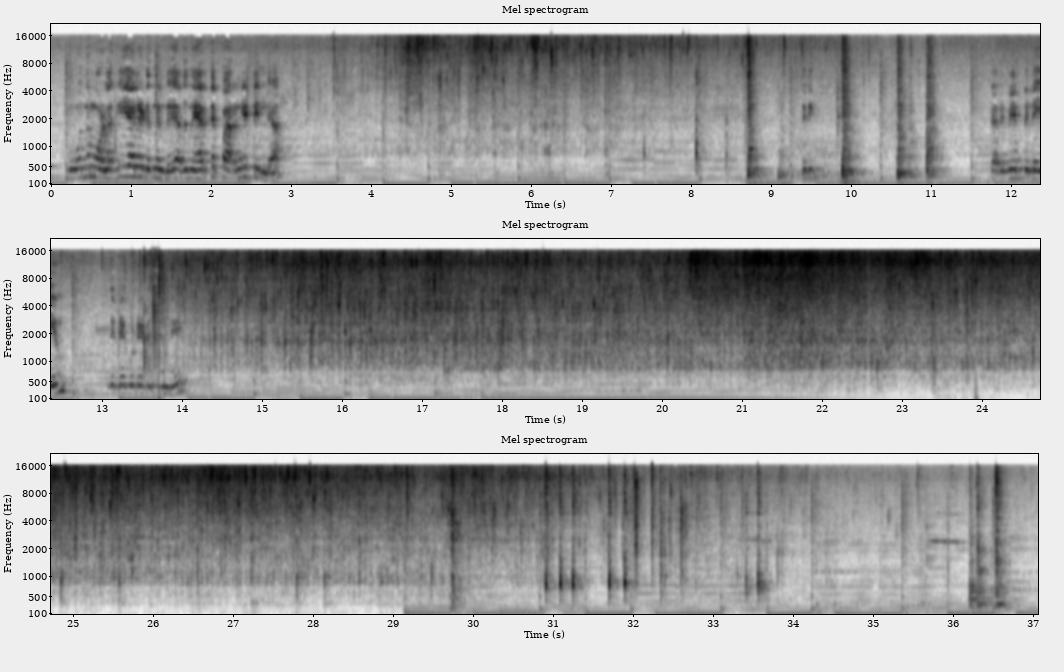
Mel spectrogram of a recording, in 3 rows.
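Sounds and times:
oil sizzling in a pan: 2.5s - 10.6s, 12.4s - 36.0s
spoon knocking against pan: 30.8s - 32.1s, 33.4s - 33.8s.

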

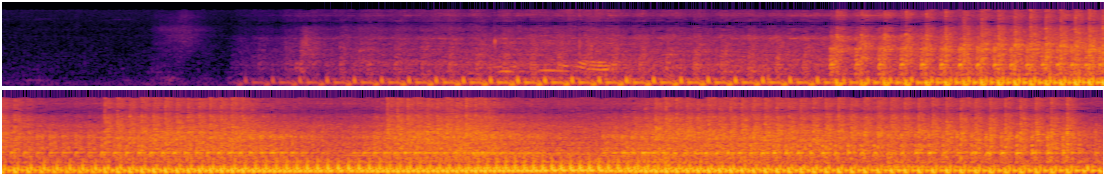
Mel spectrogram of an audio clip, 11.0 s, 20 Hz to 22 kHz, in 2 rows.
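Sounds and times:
walking tractor diesel engine running: 1.2s - 11.0s.

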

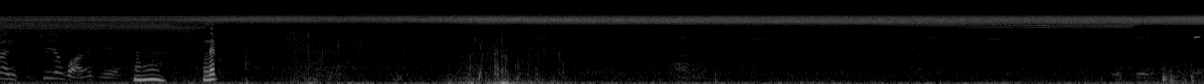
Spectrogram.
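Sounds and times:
insects chorus: 0.0s - 12.0s.

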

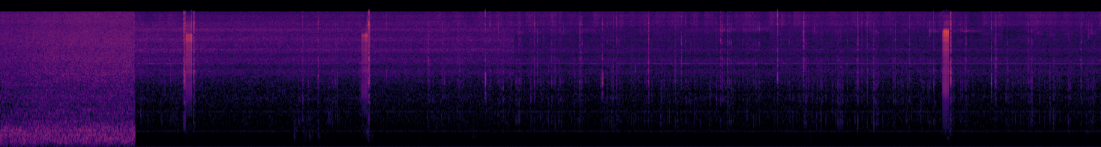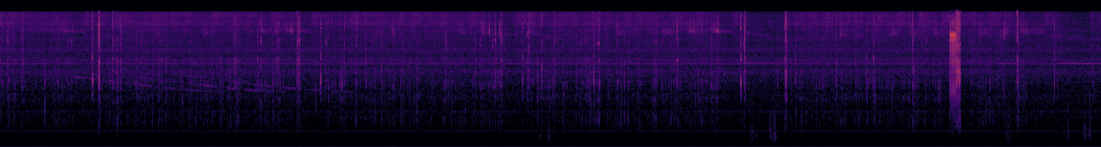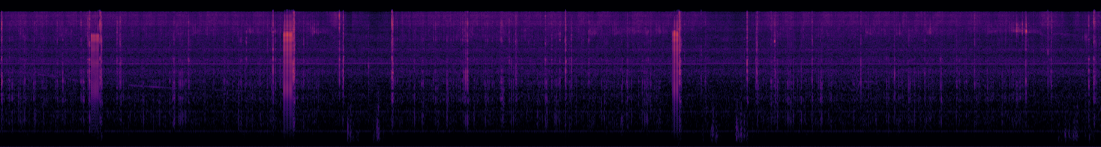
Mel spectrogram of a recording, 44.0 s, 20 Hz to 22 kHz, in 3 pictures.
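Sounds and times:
onion sizzling in a frying pan: 0.0s - 2.2s.

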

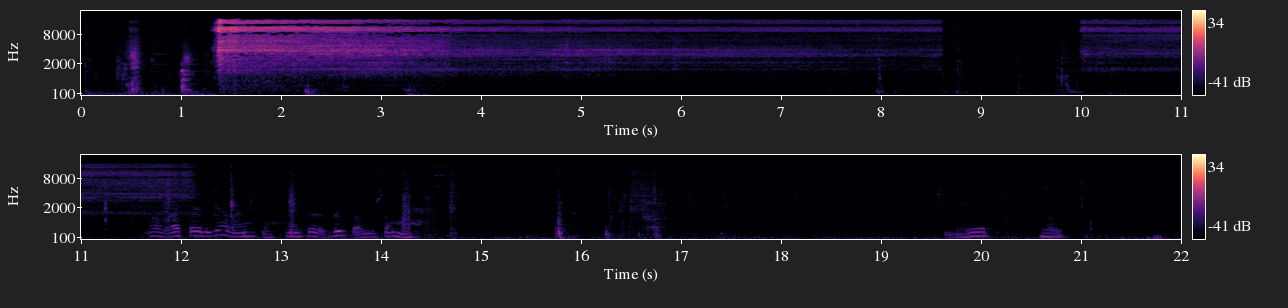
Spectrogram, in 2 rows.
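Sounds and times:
compressed air hissing: 1.3s - 8.6s, 10.0s - 12.2s.

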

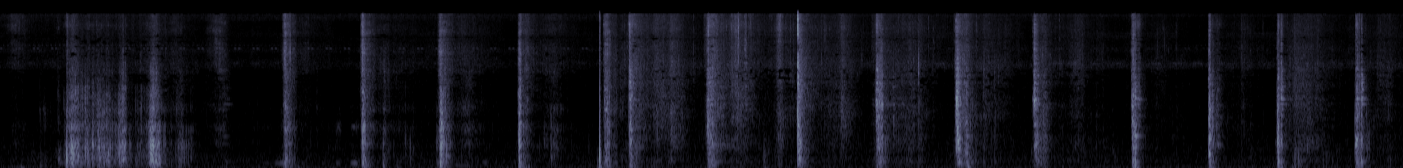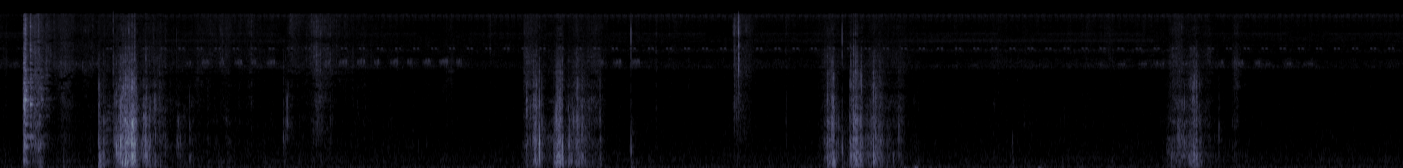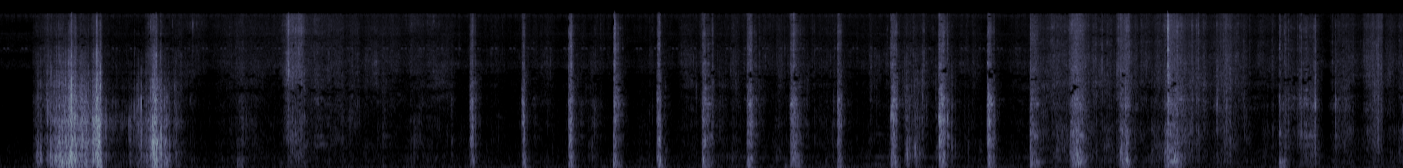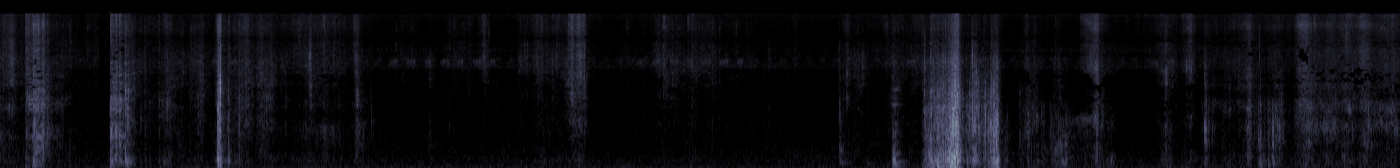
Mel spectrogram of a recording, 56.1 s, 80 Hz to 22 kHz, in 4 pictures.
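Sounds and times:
soil scuffs and rustles: 0.0s - 17.7s, 19.2s - 20.2s, 25.7s - 26.5s, 28.4s - 49.5s, 50.5s - 56.0s
hoe chopping into dry soil: 2.8s - 15.7s, 32.6s - 44.6s
small scrapes: 28.4s - 45.4s.

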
